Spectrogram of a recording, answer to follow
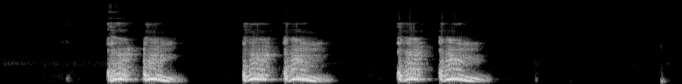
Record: {
  "three_cough_length": "6.8 s",
  "three_cough_amplitude": 32768,
  "three_cough_signal_mean_std_ratio": 0.48,
  "survey_phase": "alpha (2021-03-01 to 2021-08-12)",
  "age": "65+",
  "gender": "Male",
  "wearing_mask": "No",
  "symptom_shortness_of_breath": true,
  "symptom_fatigue": true,
  "smoker_status": "Current smoker (11 or more cigarettes per day)",
  "respiratory_condition_asthma": false,
  "respiratory_condition_other": false,
  "recruitment_source": "REACT",
  "submission_delay": "2 days",
  "covid_test_result": "Negative",
  "covid_test_method": "RT-qPCR"
}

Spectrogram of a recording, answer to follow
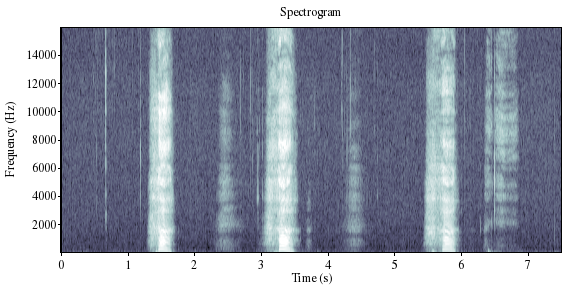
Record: {
  "exhalation_length": "7.5 s",
  "exhalation_amplitude": 6029,
  "exhalation_signal_mean_std_ratio": 0.25,
  "survey_phase": "beta (2021-08-13 to 2022-03-07)",
  "age": "45-64",
  "gender": "Female",
  "wearing_mask": "No",
  "symptom_none": true,
  "smoker_status": "Never smoked",
  "respiratory_condition_asthma": false,
  "respiratory_condition_other": false,
  "recruitment_source": "REACT",
  "submission_delay": "2 days",
  "covid_test_result": "Negative",
  "covid_test_method": "RT-qPCR"
}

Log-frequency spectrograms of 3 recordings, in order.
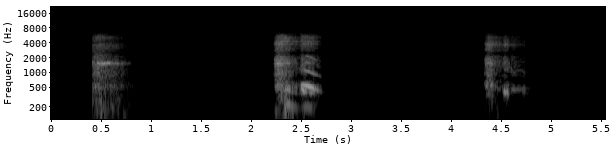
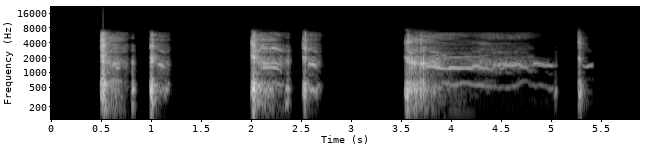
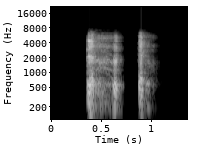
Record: {
  "exhalation_length": "5.5 s",
  "exhalation_amplitude": 1233,
  "exhalation_signal_mean_std_ratio": 0.31,
  "three_cough_length": "5.9 s",
  "three_cough_amplitude": 32767,
  "three_cough_signal_mean_std_ratio": 0.4,
  "cough_length": "1.4 s",
  "cough_amplitude": 32767,
  "cough_signal_mean_std_ratio": 0.34,
  "survey_phase": "beta (2021-08-13 to 2022-03-07)",
  "age": "45-64",
  "gender": "Female",
  "wearing_mask": "No",
  "symptom_cough_any": true,
  "symptom_runny_or_blocked_nose": true,
  "symptom_shortness_of_breath": true,
  "symptom_sore_throat": true,
  "symptom_fatigue": true,
  "symptom_headache": true,
  "symptom_change_to_sense_of_smell_or_taste": true,
  "symptom_other": true,
  "symptom_onset": "6 days",
  "smoker_status": "Ex-smoker",
  "respiratory_condition_asthma": false,
  "respiratory_condition_other": false,
  "recruitment_source": "Test and Trace",
  "submission_delay": "2 days",
  "covid_test_result": "Positive",
  "covid_test_method": "RT-qPCR",
  "covid_ct_value": 18.2,
  "covid_ct_gene": "ORF1ab gene",
  "covid_ct_mean": 18.8,
  "covid_viral_load": "660000 copies/ml",
  "covid_viral_load_category": "Low viral load (10K-1M copies/ml)"
}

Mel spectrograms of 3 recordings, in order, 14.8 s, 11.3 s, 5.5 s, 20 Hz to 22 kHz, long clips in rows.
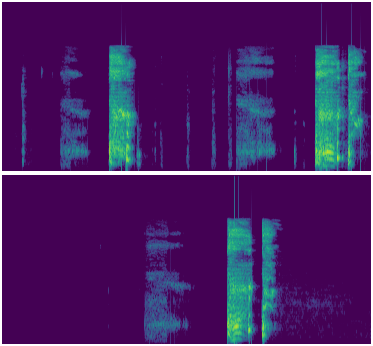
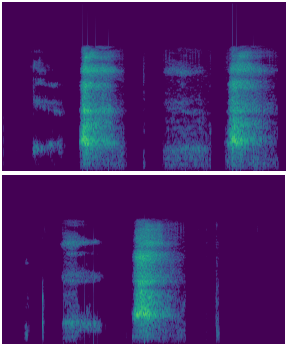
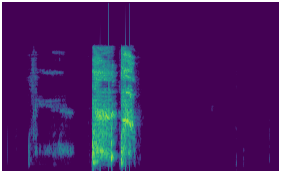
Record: {
  "three_cough_length": "14.8 s",
  "three_cough_amplitude": 32671,
  "three_cough_signal_mean_std_ratio": 0.28,
  "exhalation_length": "11.3 s",
  "exhalation_amplitude": 12892,
  "exhalation_signal_mean_std_ratio": 0.33,
  "cough_length": "5.5 s",
  "cough_amplitude": 32767,
  "cough_signal_mean_std_ratio": 0.29,
  "survey_phase": "beta (2021-08-13 to 2022-03-07)",
  "age": "45-64",
  "gender": "Female",
  "wearing_mask": "No",
  "symptom_cough_any": true,
  "symptom_runny_or_blocked_nose": true,
  "symptom_sore_throat": true,
  "symptom_fatigue": true,
  "symptom_headache": true,
  "symptom_change_to_sense_of_smell_or_taste": true,
  "symptom_loss_of_taste": true,
  "symptom_onset": "3 days",
  "smoker_status": "Never smoked",
  "respiratory_condition_asthma": false,
  "respiratory_condition_other": false,
  "recruitment_source": "Test and Trace",
  "submission_delay": "1 day",
  "covid_test_result": "Positive",
  "covid_test_method": "ePCR"
}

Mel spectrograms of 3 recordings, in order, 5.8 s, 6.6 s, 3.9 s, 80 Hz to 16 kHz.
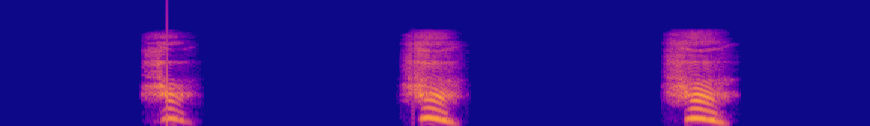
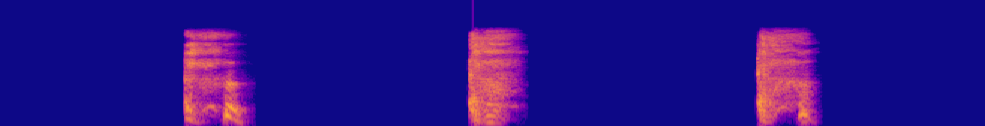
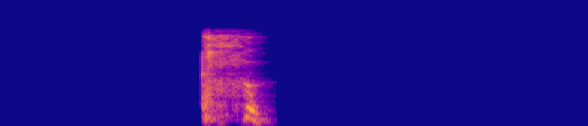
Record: {
  "exhalation_length": "5.8 s",
  "exhalation_amplitude": 24195,
  "exhalation_signal_mean_std_ratio": 0.3,
  "three_cough_length": "6.6 s",
  "three_cough_amplitude": 32768,
  "three_cough_signal_mean_std_ratio": 0.28,
  "cough_length": "3.9 s",
  "cough_amplitude": 26807,
  "cough_signal_mean_std_ratio": 0.2,
  "survey_phase": "beta (2021-08-13 to 2022-03-07)",
  "age": "45-64",
  "gender": "Female",
  "wearing_mask": "No",
  "symptom_runny_or_blocked_nose": true,
  "symptom_fatigue": true,
  "symptom_headache": true,
  "symptom_onset": "4 days",
  "smoker_status": "Never smoked",
  "respiratory_condition_asthma": false,
  "respiratory_condition_other": false,
  "recruitment_source": "REACT",
  "submission_delay": "2 days",
  "covid_test_result": "Negative",
  "covid_test_method": "RT-qPCR",
  "influenza_a_test_result": "Unknown/Void",
  "influenza_b_test_result": "Unknown/Void"
}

